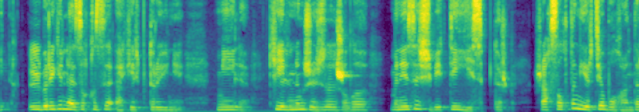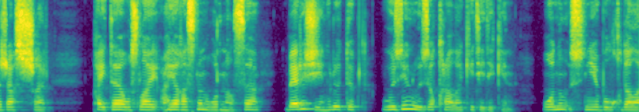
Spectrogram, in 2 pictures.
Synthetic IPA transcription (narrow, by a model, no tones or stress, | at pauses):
t̪ | ʏlbɪɾɡʲenæzɪqʰəzəʔækʲe̞lɪp̚t̪ʏɾʏjne̞ | mejlɪ | kʲʰe̞lɪnɪŋʒʏzɪʒəlˠə | mɪne̞sɪʒɪbe̞k̚t̪e̞je̞sɪ̥p̚t̪ʰʏɾ | ʒ̥ɑqsəlˠəq̚t̪əɴe̞ɾt̪e̞bo̞lˠʁɑnənd̪ɑʒɑqsə̥ʃəʁɑɾ | qʰɑjt̪ɑwo̞səlˠɑjɑjɑʁɑsənənwo̞ɾnɑlˠsɑ | bæɾɪʒe̞ŋɪlwɵt̪ɪp | wɵzɪne̞nwɵzɪqʰʊɾɑlˠɑkʲʰe̞t̪e̞d̪e̞kʲe̞n | wo̞nəɴʏst̪ɪne̞bʊlˠqʰʊd̪ɑlˠɑ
